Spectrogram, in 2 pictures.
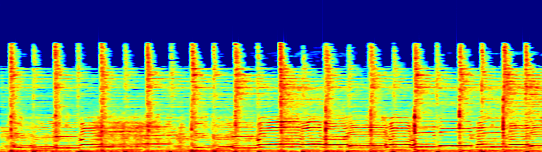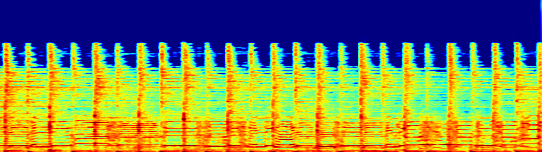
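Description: Studio recording of a blues band playing an instrumental: a guitar picks a melody with bent and sliding notes over bass guitar and a steady drum-kit beat.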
